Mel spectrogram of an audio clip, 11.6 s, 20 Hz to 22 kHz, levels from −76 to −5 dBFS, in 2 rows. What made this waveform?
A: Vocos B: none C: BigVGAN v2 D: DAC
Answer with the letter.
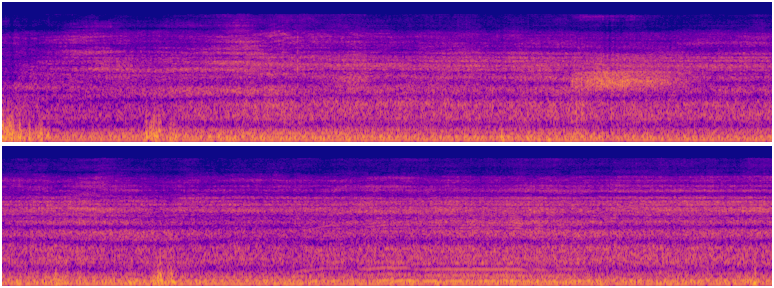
C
